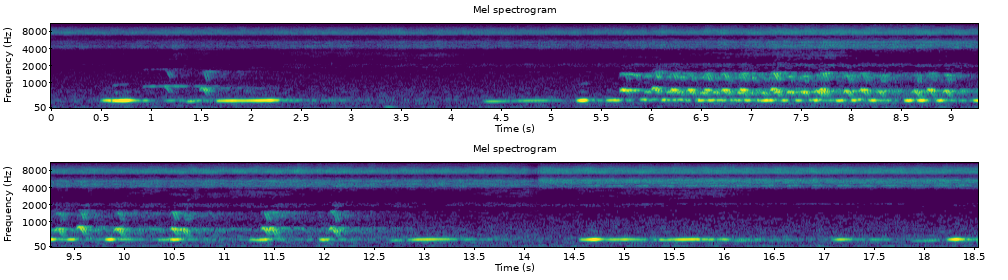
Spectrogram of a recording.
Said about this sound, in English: If you guess some type of a monkey or great ape, this is a Siamang gibbon. A gibbon is an arboreal creature that has long, dense black fur. They live in the forest of Indonesia, Thailand, Malaysia, and Sumatra.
